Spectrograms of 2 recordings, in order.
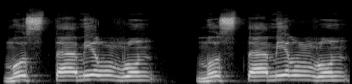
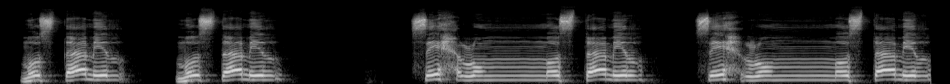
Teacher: रा के ऊपर जो तशदीद है इसे तो पढ़ेंगे, लेकिन रा के ऊपर जो 2 पेश हैं इन्हें ख़त्म कर देंगे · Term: वक्फ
